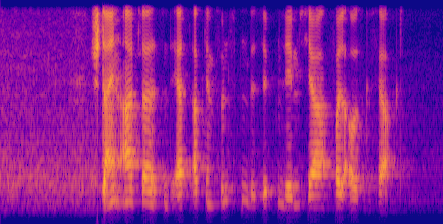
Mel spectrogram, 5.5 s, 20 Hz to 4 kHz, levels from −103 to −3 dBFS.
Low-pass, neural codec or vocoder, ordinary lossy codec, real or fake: 3.6 kHz; none; none; real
